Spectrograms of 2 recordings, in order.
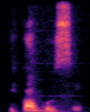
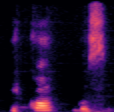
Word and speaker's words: Ikogosi: presented to me by the elders of the town of Ikogosi. The real name of Ikogosi was Ikogosi. Can you Mm.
